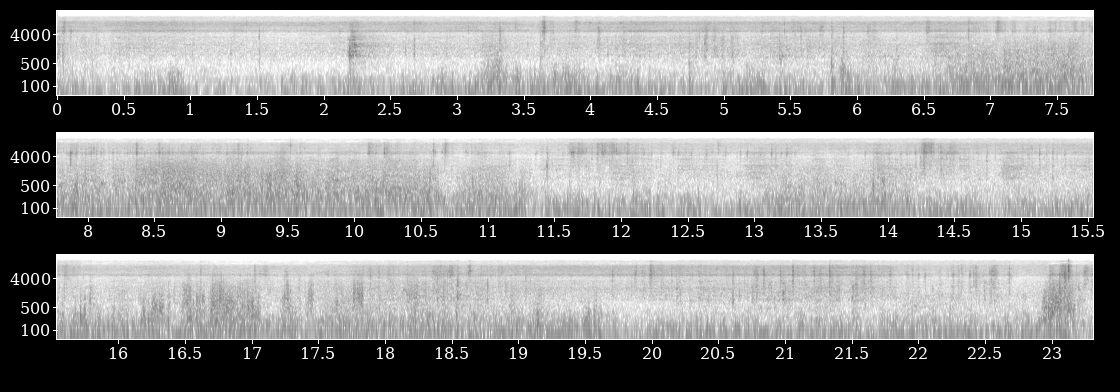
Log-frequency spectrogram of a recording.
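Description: Wind rushing over the microphone at speed, with a downhill mountain bike (Norco Aurum) knocking and rattling as its tyres run over roots and rocks on the trail. It grows louder about a third of the way in.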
